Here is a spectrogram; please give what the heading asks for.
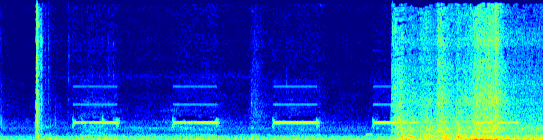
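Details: Honda CR-V with hard starting and stalling: after a temporary glue repair, four dash chimes, then it cranks and catches at once, settling into a steady run; normal start.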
